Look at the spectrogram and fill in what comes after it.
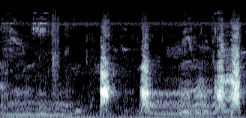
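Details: An Indian Spitz barking at another Indian Spitz: three sharp, separate barks at roughly half-second to one-second gaps, the last a quick double bark, over a quiet steady background hum.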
